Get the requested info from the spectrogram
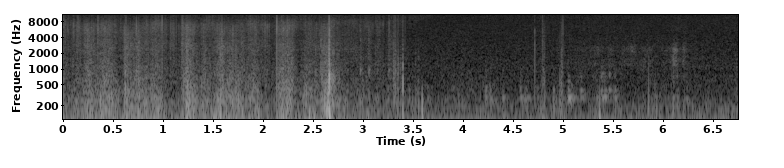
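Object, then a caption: Plastic handheld audio recorder mic capsules. Fingertips of both hands tap and rub directly on the two protected mic capsules atop a small black plastic Tascam DR-05X handheld recorder. The result is close, dense scratchy rustling and soft pattering taps over a heavy low rumble, with bright crackle through the first half. It thins to quieter, sparser taps after about three and a half seconds.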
